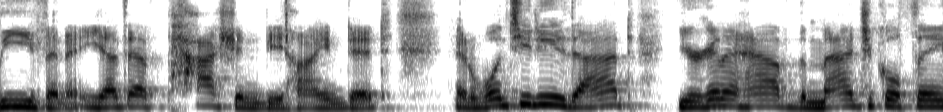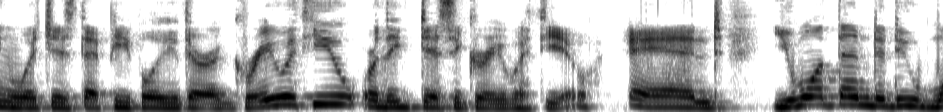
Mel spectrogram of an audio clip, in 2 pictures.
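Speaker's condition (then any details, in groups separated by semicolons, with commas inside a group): No condition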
